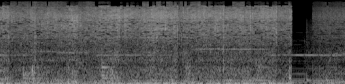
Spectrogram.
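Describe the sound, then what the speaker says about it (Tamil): Onions sauté in a pan for bread upma, a steady loud sizzle and hiss with light stirring scrapes, briefly dropping away near the end. "வெங்காயம்லாம் நல்லா வதங்கிடுச்சு."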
